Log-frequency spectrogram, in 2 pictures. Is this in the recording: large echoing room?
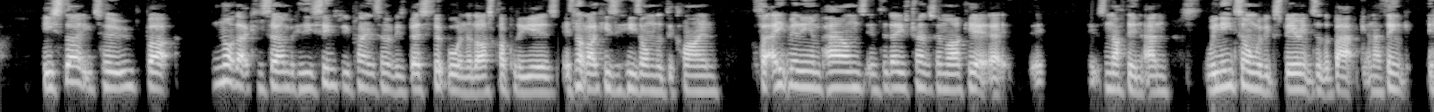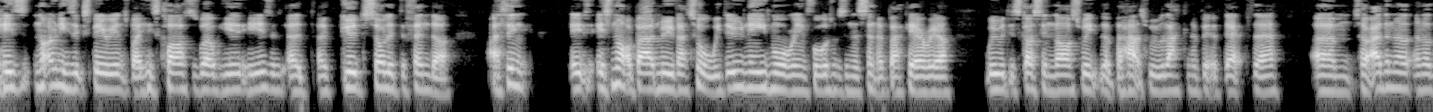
no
